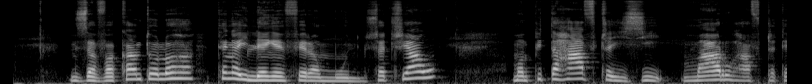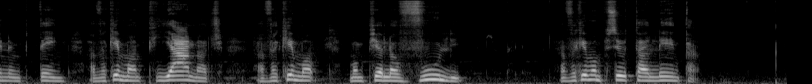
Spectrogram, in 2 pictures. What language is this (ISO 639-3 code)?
xmw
